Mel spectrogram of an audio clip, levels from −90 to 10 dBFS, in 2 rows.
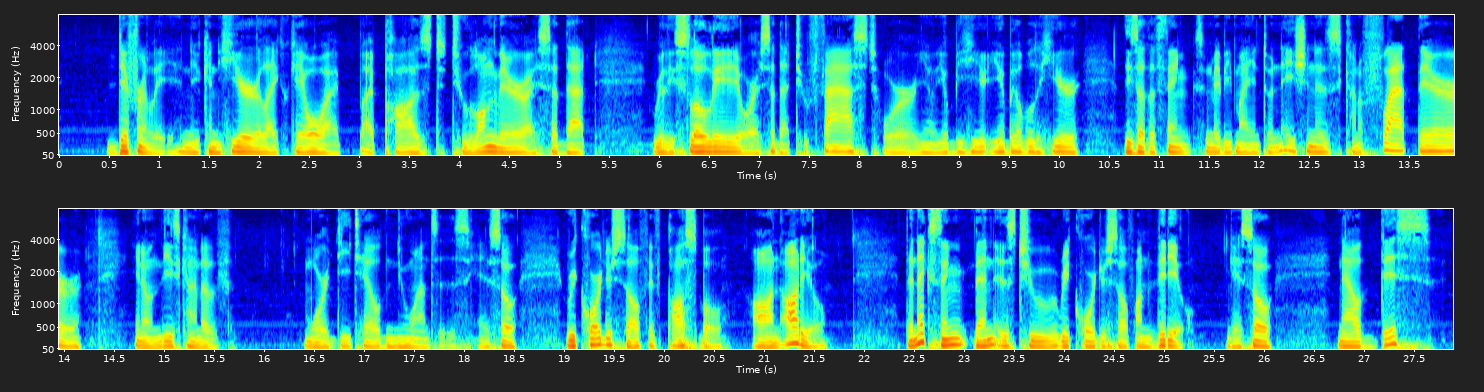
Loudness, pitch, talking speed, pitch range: -21 LUFS, 100 Hz, 170 wpm, 95-110 Hz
